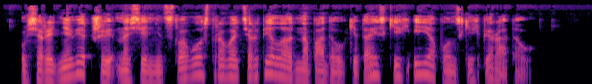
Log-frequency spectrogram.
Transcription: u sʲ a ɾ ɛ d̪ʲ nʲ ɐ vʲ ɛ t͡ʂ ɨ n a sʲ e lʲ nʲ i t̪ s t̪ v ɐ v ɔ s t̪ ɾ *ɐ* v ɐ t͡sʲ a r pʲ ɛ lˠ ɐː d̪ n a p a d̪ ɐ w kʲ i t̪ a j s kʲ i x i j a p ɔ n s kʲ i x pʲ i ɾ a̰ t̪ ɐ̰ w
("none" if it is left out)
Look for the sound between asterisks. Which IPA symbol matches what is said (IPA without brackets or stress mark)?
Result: ɐ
